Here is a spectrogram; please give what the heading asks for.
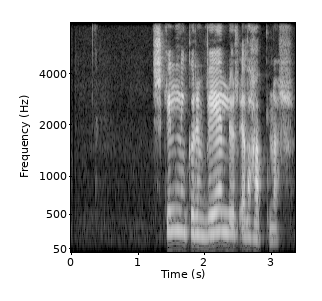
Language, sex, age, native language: Icelandic, female, 30-39, Icelandic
